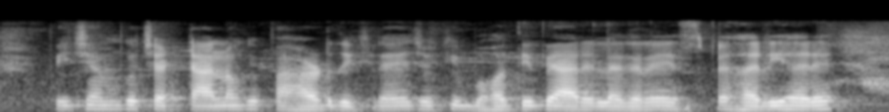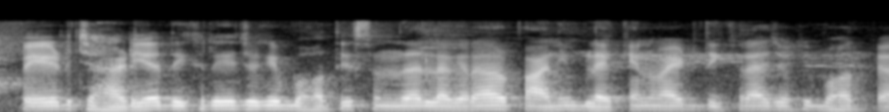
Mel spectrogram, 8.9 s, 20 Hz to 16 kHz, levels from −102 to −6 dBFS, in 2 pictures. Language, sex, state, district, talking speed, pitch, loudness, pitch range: Hindi, male, Uttarakhand, Uttarkashi, 305 wpm, 120 Hz, -19 LUFS, 115-125 Hz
